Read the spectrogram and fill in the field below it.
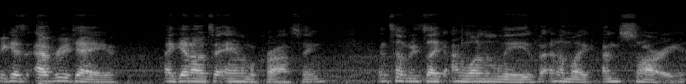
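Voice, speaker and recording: A man talks at a moderate pace with a medium pitch. Noticeable background noise and audible room echo come through. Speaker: gaming streamer. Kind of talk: casual chat during let's play stream. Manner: slurring and misspeaking; animated storytelling.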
